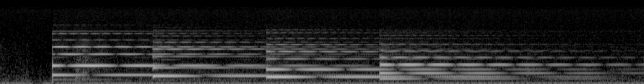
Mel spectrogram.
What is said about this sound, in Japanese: では続きまして、15分の時に鳴るチャイムの音です。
